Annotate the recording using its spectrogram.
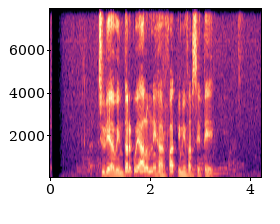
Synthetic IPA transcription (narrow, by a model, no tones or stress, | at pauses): d̥ʒ̥ṳliawint̪ərkuwialumniɦarfat̪̚unifərsit̪i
